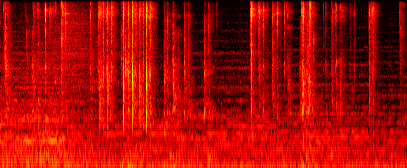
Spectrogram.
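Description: Rapid clattering keystrokes on a computer keyboard with a Korean layout come in uneven bursts and pauses, close and busy, with no talk over them.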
